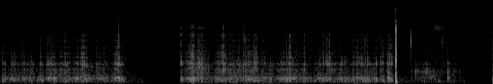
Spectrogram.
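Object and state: Plastic earphone inline mic housing.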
